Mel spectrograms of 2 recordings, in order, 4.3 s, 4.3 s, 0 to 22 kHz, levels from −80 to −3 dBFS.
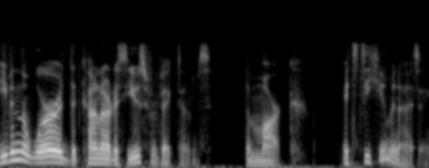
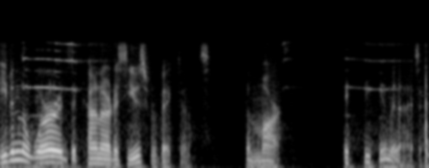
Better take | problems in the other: first | noise reduction (neural mask model RNNoise)

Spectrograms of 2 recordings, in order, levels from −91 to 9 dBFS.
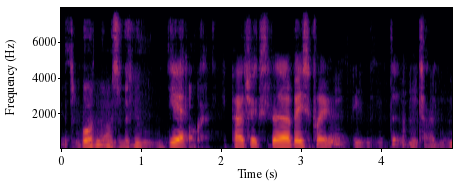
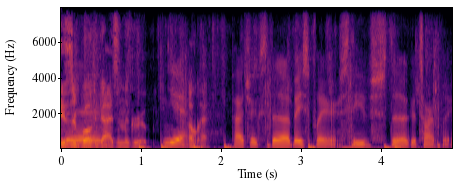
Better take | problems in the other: second | noise reduction (neural mask model DeepFilterNet 3)

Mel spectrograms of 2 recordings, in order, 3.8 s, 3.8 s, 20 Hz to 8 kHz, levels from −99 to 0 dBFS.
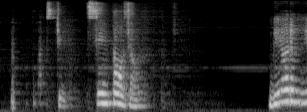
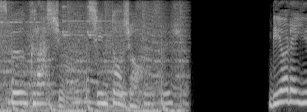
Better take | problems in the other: second | noise reduction (neural mask model DeepFilterNet 3)

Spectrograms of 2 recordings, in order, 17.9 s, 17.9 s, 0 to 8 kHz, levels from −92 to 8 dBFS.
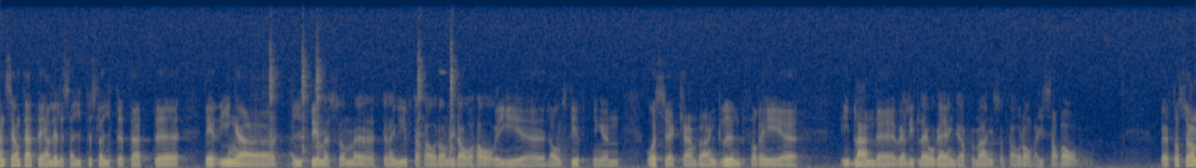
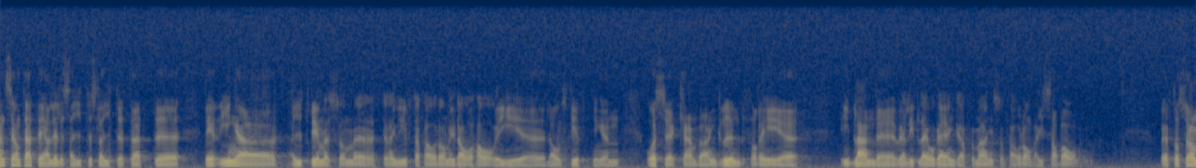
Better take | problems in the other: second | background sound (Knock); 16 dB below the speech

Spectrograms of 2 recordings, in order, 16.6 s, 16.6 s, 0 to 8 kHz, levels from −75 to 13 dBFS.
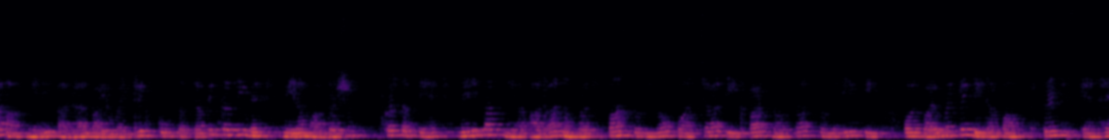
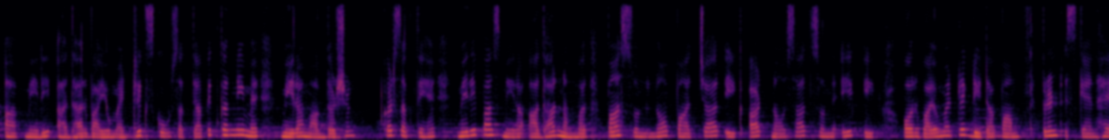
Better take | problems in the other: second | room echo; dies away in 0.9 s

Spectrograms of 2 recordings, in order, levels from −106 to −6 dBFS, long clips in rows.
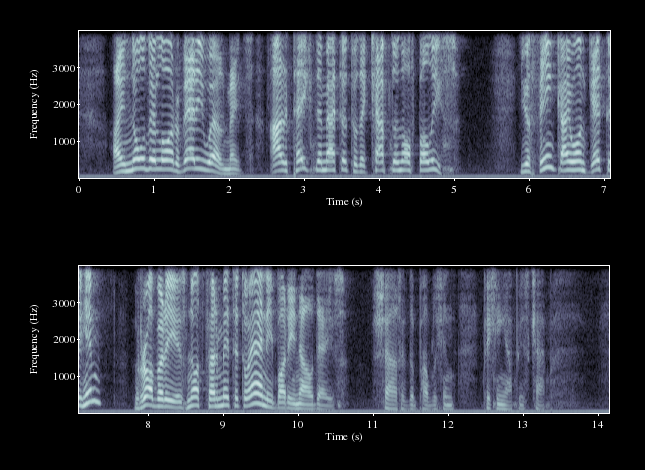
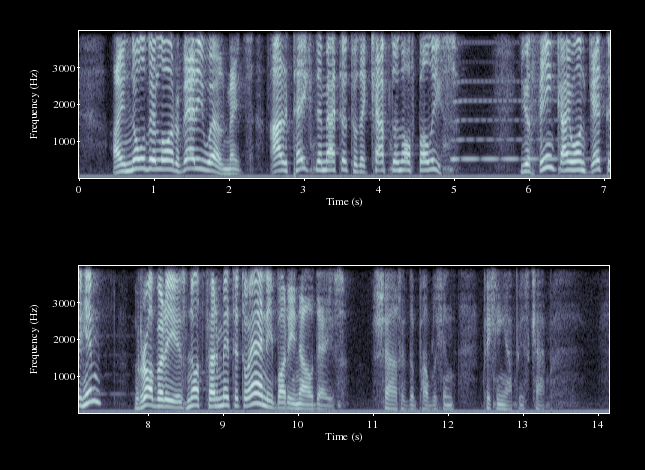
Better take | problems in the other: first | background sound (Keyboard (musical)); 19 dB below the speech

